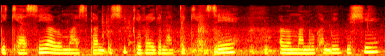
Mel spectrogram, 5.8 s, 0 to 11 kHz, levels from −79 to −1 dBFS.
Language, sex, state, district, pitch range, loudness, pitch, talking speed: Nagamese, female, Nagaland, Dimapur, 195-215 Hz, -15 LUFS, 195 Hz, 165 wpm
